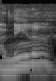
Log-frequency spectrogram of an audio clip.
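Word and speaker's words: Nena: By Nina.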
